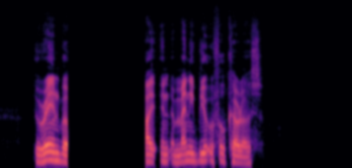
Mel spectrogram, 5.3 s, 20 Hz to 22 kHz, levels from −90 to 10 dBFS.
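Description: At 1.02 s the speech cuts off abruptly into an audio dropout to silence lasting about 1.17 s, until 2.19 s. The gap is silent with no room tone, most likely from lost input while recording continued, so that stretch of speech is gone.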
